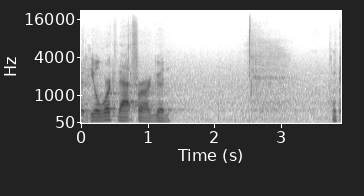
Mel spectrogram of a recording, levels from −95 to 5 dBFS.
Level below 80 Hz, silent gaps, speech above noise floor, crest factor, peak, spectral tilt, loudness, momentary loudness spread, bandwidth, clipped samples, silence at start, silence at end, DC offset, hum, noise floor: -72 dBFS; none; 29 dB; 20 dB; -12 dBFS; -6 dB/octave; -29 LUFS; 23 LU; 18 kHz; under 0.1%; 0 s; 0 s; under 0.1%; none; -57 dBFS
